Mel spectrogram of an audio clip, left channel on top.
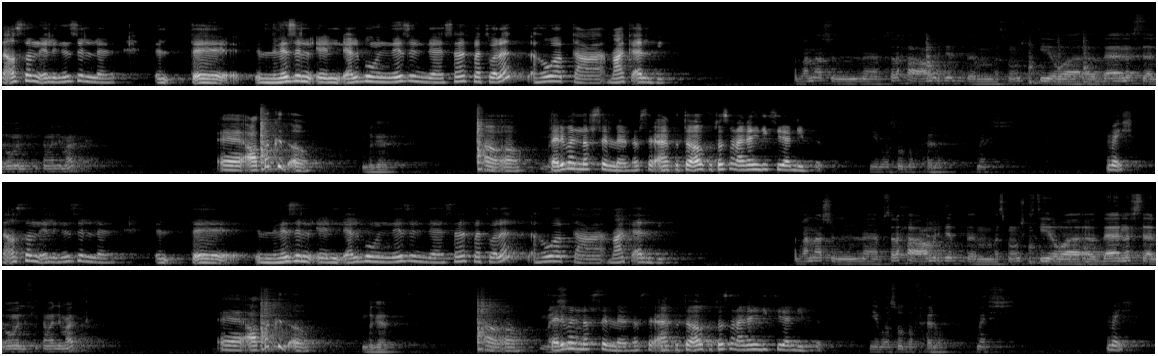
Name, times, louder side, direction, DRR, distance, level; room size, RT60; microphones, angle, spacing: voice 1, 0.0-6.6 13.7-14.6 16.4-16.7 17.0-19.6 22.6-22.8, left 5 dB, 85° left, 15 dB, 1.0 m, -24 dB
voice 2, 7.9-12.3 15.1-15.4 16.9-17.3 18.1-18.3 20.2-21.0 21.3-21.6, right 3 dB, 45° right, 6 dB, 2.5 m, -36 dB
sound 1, 9.2-9.9 10.3-11.3 12.0-12.1 13.6-13.7 14.1-14.9 16.3-17.1 18.2-18.3, left 5 dB, 65° left, 2.3 m, -37 dB
22.5 x 20.5 x 7.8 m, 1.0 s
head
